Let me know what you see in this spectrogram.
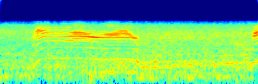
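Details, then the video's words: Annual vet trip protest from Keiko, a Siamese cat, at a tram station: one rising then sustained meow lasting about one and a half seconds, followed by quiet station rumble and the start of another call. "Keiko complaining about her Vet trip while at the tram station"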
